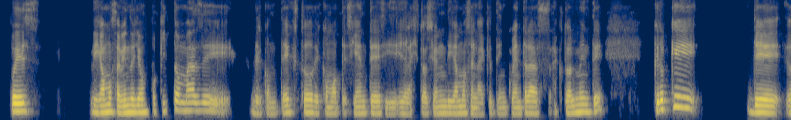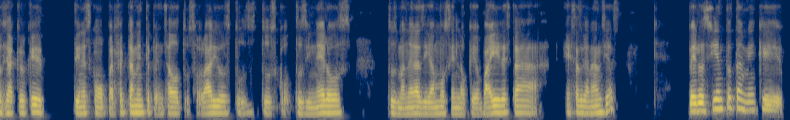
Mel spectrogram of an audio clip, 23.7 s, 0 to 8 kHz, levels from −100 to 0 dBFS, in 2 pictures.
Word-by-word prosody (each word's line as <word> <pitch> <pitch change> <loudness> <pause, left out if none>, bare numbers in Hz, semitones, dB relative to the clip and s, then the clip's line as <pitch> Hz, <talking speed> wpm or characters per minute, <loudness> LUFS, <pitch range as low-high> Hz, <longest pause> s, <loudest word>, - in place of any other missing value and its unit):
Pues, 150 0 +7 0.7
digamos, 130 +1 +3
sabiendo 125 +1 +5
ya 130 0 +5
un 135 +1 +2
poquito 150 +5 -3
más 155 0 0
de 155 - -2 0.3
del - - -7
contexto, 125 +4 -2
de 115 -2 -3
cómo 110 -1 -4
te - - -11
sientes 115 0 -2
y 110 +1 -5
de 110 - -1
la 105 +1 -5
situación, 110 +2 -4
digamos, 120 +1 -1
en 110 -1 -2
la 105 0 -7
que 110 - -9
te 110 - -11
encuentras 110 +1 -2
actualmente. 130 +3 0 0.7
Creo 180 +2 +5
que 220 -2 +2 0.7
de 130 -3 +5
O 125 -1 -1
sea, 120 -1 -1
creo 120 +1 -3
que 130 0 +3 0.5
tienes 115 0 -1
como 110 -3 -3
perfectamente 125 +3 -1
pensado 110 +1 -2
tus - - -17
horarios, 115 +1 +1
tus 125 +4 -11
tus 110 0 -7
co - - -13
tus 110 -1 -3
dineros. 125 +4 +1 0.5
Tus 120 - -2
maneras, 110 +2 0
digamos, 110 +1 -2
en 105 0 -3
lo 105 -1 -5
que 105 - -3
va 105 +1 -1
a - - +3
ir, 125 +1 +5
esta 125 -2 -2 0.4
esas 125 -1 -4
ganancias. 125 +4 -2 1.1
Pero 150 +1 +7
siento, 195 +6 0
también, 170 -5 -1
que 90 - -1
120 Hz, 150 wpm, -22 LUFS, 110-130 Hz, 1.1 s, Pues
